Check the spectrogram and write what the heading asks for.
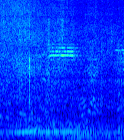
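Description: A car's engine running low and steady as it drives slowly past, with indistinct voices in the background and a sharp click about half a second in.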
